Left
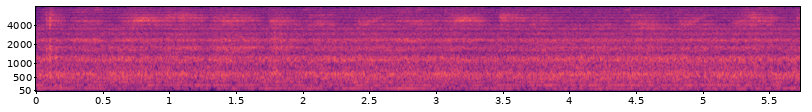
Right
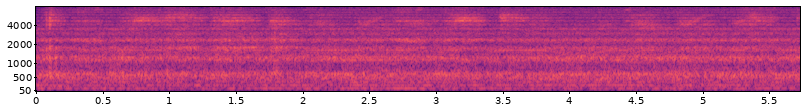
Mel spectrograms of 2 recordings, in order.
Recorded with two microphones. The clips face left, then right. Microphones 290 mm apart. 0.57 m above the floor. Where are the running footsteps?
No running footsteps in this recording.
